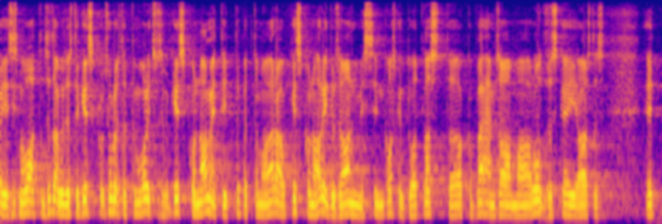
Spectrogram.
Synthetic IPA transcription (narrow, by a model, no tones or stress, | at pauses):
jɑsismɑvɑːt̪ːˑɑnse̞d̪̥ɑkujd̪ɑst̪ekessuɾvest̪ɑt̪ːˑemɑvɑlit̪su̥se̞ɡ̥ɑke̞skko̞nːɑɑme̞t̪ːˑit̪ːˑlɤpːe̞t̪ːˑɑmɑæɾɑke̞sko̞nːɑhɑɾid̪use̞ɑnd̪misːinkɑkskent̪ːuɦɑt̪ːˑlɑst̪ɑkːɑb̥væɦe̞msɑːmɑlo̞ːd̪use̞st̪kæjɑɑːst̪ɑs | e̞t̪ːˑ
